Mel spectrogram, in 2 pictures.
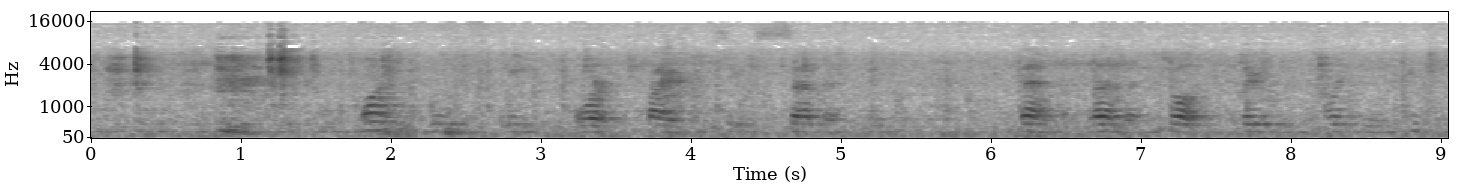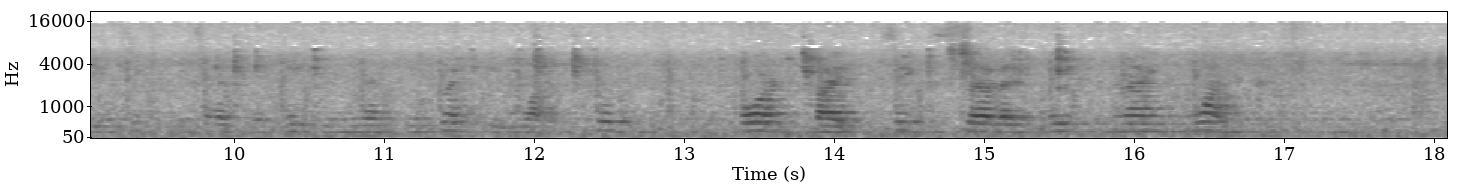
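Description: A woman counts aloud steadily and rhythmically nearby.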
